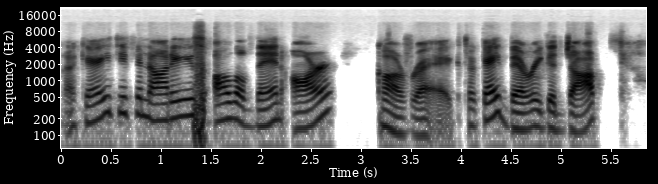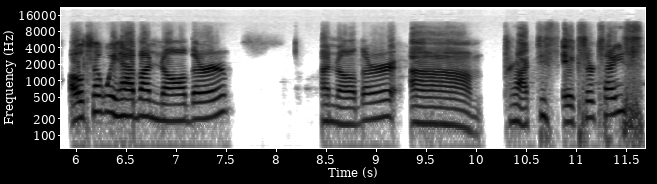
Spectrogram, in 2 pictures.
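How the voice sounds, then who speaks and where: A woman teaching an English grammar lesson over a video call, explaining slowly and checking in with "okay?" often. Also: deep voice, no room sound. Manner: slow, deliberate explaining with frequent "okay?" checks.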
